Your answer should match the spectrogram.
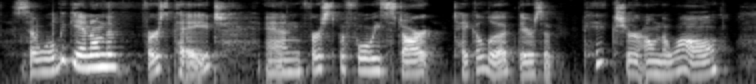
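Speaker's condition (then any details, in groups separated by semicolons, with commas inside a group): No condition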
